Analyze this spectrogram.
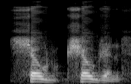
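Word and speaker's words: Sjögren's: do you pronounce that sojourn zoar how do you perhaps at Children's sale yes in them Sjogren's syndrome show children's okay got it yeah yeah and bottom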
